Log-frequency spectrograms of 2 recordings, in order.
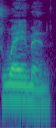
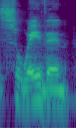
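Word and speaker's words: Swayman: not not not not you pronounced it wrong it's swayan Oh swayan I thought you said suen yeah oh yeah y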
